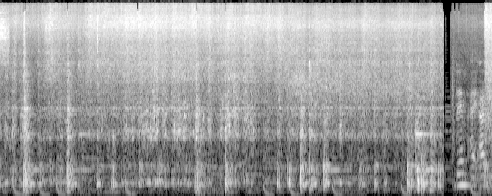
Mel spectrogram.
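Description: Tomato paste being stirred in a pot for African potato soup: steady sizzling under repeated rhythmic scraping strokes of the spoon, close and fairly loud, briefly cutting out near the end.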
